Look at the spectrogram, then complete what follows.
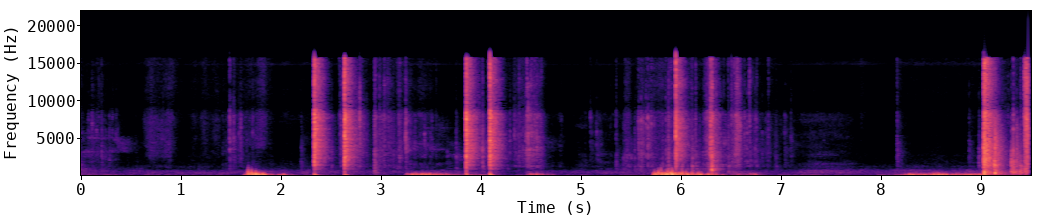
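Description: Plastic toy AK-47 rifle being handled, with sharp plastic clicks from it: two pairs of clicks a third of a second apart, and another near the end, amid the rubbing and knocking of the gun in the hands.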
